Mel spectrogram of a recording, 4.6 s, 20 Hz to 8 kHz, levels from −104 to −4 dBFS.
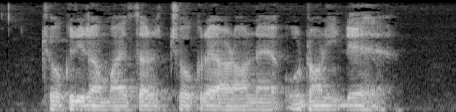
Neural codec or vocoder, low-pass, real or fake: none; 7.2 kHz; real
